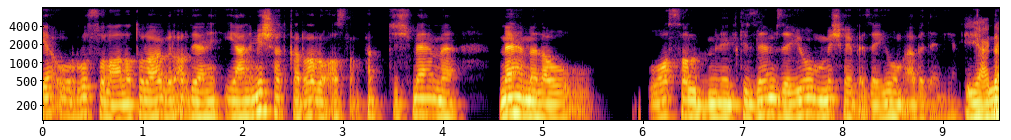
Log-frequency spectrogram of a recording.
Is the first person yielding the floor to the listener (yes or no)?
yes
